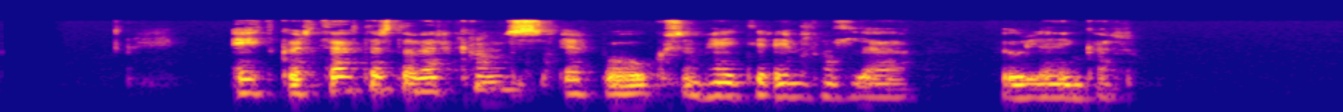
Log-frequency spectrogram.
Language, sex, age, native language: Icelandic, female, 50-59, Icelandic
